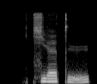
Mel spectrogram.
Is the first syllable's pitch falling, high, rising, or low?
high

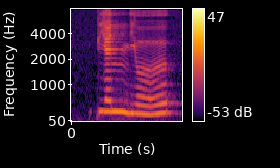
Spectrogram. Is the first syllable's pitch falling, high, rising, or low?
high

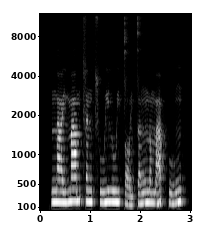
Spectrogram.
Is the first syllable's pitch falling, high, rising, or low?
low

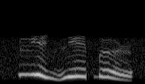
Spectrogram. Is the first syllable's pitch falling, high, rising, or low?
falling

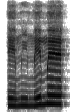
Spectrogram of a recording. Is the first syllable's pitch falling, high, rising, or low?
low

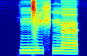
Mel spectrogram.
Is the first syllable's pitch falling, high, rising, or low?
high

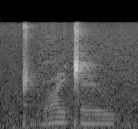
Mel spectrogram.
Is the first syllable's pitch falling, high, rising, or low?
low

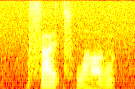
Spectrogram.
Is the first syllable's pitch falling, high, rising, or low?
high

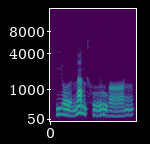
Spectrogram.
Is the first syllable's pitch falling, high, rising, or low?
low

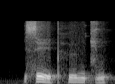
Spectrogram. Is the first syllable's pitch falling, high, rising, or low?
falling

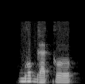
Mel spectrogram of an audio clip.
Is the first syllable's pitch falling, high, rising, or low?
high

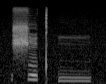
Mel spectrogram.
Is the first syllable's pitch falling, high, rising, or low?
high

